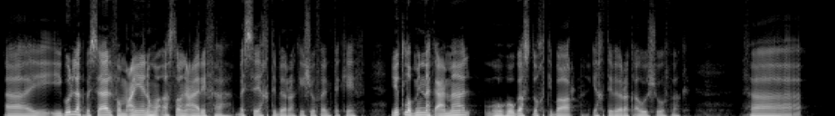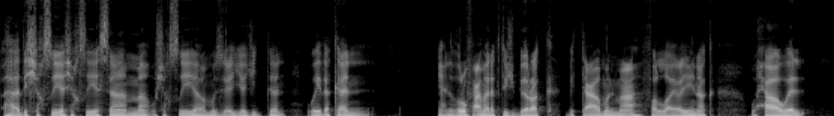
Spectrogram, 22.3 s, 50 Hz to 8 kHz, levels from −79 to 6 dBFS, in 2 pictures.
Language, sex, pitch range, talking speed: Arabic, male, 95-120 Hz, 105 wpm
